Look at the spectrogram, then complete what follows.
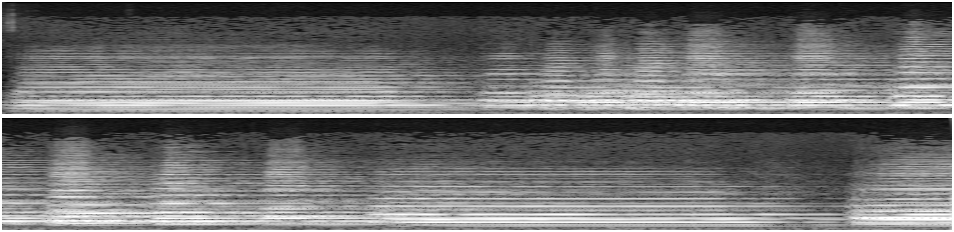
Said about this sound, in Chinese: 常常扮演反派角色的大野狼是三只法国号的声音组成，充满了威胁感。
